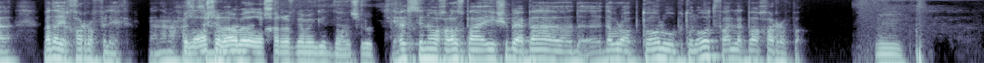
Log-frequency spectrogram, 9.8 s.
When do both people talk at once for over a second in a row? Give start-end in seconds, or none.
none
